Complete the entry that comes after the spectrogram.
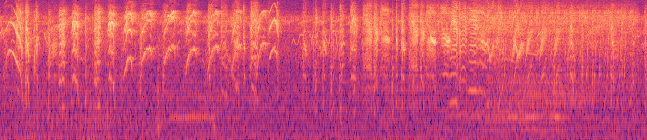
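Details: Nest-building weaver birds: a quick run of high arched chirps in the first two seconds, then a scratchy, buzzy chatter of many birds with fluttering sounds continues.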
